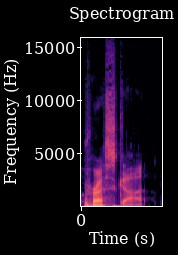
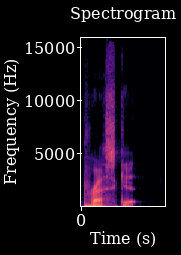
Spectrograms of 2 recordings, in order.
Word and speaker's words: Prescott: But so it's spelled Prescott, but the people there say Prescott.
